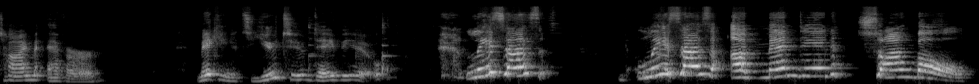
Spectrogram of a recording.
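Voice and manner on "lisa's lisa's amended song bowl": loud, slow, drawn-out showman's announcement; booming slow unveiling of the bowl; grand announcer reveal. Pretend. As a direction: present it like a game-show prize. Grand YouTube debut reveal announcement.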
